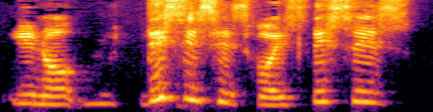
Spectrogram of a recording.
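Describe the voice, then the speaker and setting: A woman's voice: on the high side, lively intonation, moderate pace. A woman from England hosting a casual live-chat interview over a video call, chatty, laughing often and restarting her sentences. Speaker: interviewer, anti-scam group host.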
